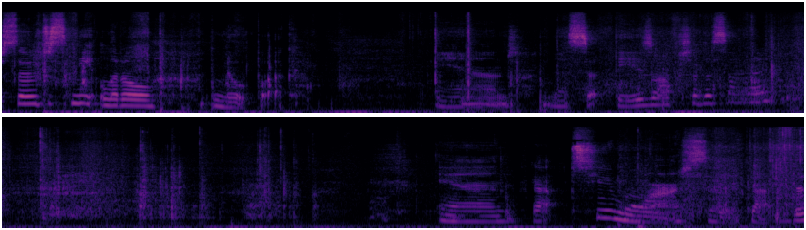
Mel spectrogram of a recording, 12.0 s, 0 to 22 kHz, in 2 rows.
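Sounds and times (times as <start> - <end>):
packaging rustling: 10.8 - 12.0.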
